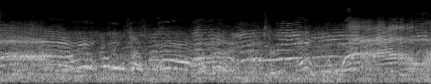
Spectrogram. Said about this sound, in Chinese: 有的宝宝哭得声嘶力竭，也有的宝宝需要花点时间。这个在东京浅草寺举办名为“宝宝相扑”的比赛，比赛规则很简单，就是两个宝宝在相扑台上，谁先放声大哭，谁就赢。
